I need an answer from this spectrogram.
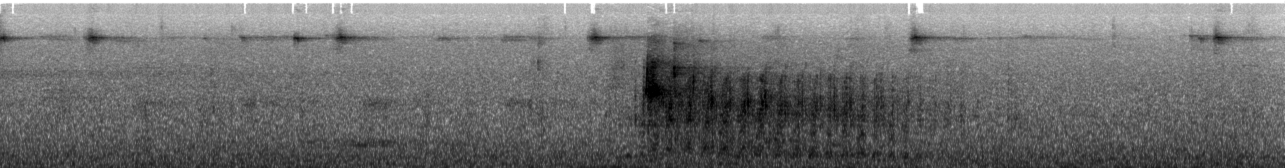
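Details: A yellow-bellied glider (Petaurus australis) in Australia gives a sudden harsh shriek that breaks into a gurgling, pulsing rattle.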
